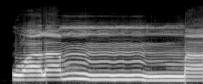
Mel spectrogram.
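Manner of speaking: ওয়ালাম with hummed ম, then a drawn-out মা; ghunnah and stretch. Shown as a demonstration. Teacher joins the syllables for students, ghunnah and stretch. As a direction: hum the ম, then lengthen মা one beat. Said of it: "এক আলিফ টান দিব".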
